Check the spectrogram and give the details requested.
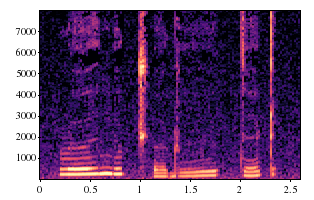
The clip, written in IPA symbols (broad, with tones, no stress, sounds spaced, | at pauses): ɭ œː˦˥ ɪ̯ ŋ ø˦˥ ʈ t͡ʃʼ œ˩ ɖ øː˨˥ | t ɛ˨˥ ʈ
